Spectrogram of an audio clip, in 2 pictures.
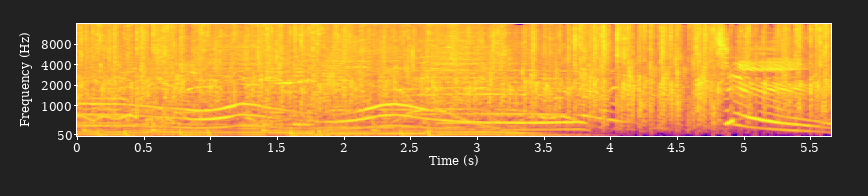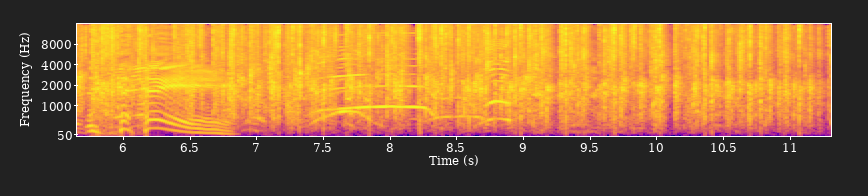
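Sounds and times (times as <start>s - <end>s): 
loud gliding voice: 0.0s - 4.0s
audience whooping: 0.0s - 9.2s
audience applause at a late-night television show: 0.0s - 11.3s
laughter: 4.8s - 7.1s
speech: 5.8s - 6.9s.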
